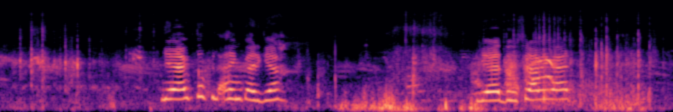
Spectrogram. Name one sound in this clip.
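Chickens cluck and call loudly nearby.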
